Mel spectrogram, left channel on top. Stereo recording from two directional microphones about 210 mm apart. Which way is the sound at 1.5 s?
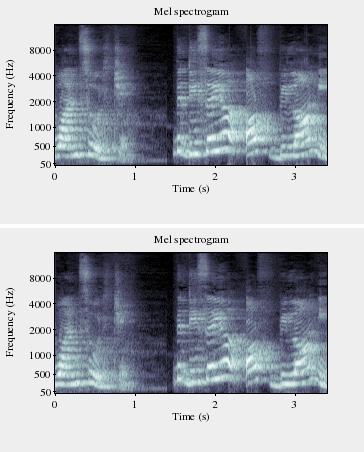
35° left (ahead or behind).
